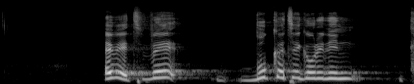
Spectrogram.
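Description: A woman speaks through a loudspeaker in a large hall.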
